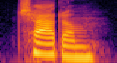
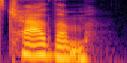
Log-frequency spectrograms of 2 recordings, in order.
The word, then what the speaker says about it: Chatham: During the course of recording my audiobook, I realized I had trouble pronouncing Chatham. Apparently, my whole life I had been pronouncing that word wrong, as Chatham.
